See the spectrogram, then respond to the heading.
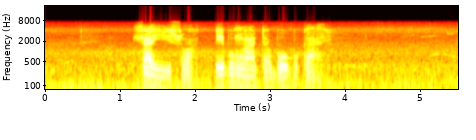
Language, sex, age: Southern Sotho, male, 21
